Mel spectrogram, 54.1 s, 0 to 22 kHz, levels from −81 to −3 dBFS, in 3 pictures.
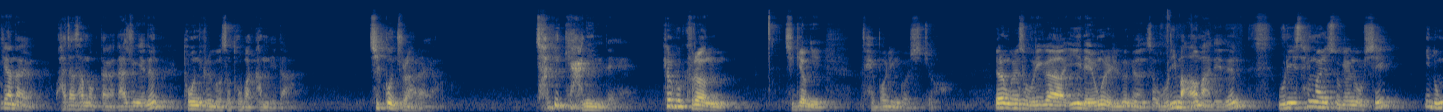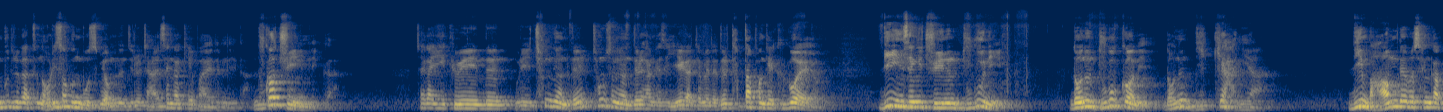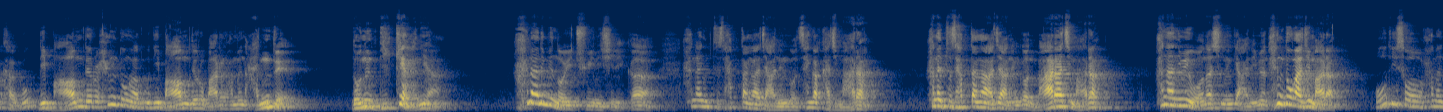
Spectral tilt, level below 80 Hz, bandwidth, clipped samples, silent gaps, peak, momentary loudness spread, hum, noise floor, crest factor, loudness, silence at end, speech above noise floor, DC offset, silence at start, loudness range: -5.5 dB/octave; -66 dBFS; 13.5 kHz; under 0.1%; none; -2 dBFS; 16 LU; none; -63 dBFS; 22 dB; -25 LUFS; 0 s; 39 dB; under 0.1%; 0 s; 8 LU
